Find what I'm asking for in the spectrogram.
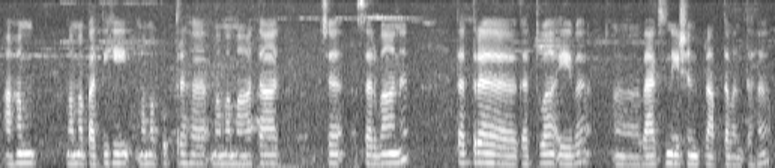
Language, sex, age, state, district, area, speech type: Sanskrit, female, 30-45, Tamil Nadu, Chennai, urban, spontaneous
